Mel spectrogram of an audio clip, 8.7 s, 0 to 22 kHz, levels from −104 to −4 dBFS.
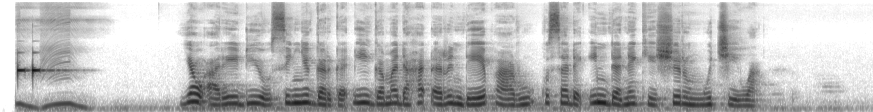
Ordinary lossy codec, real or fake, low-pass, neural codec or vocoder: none; real; none; none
